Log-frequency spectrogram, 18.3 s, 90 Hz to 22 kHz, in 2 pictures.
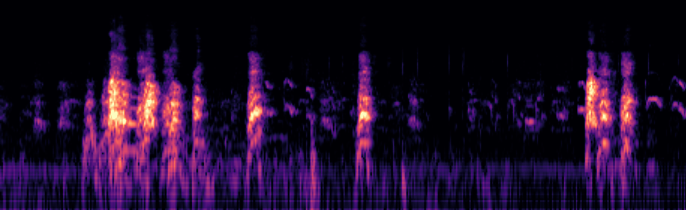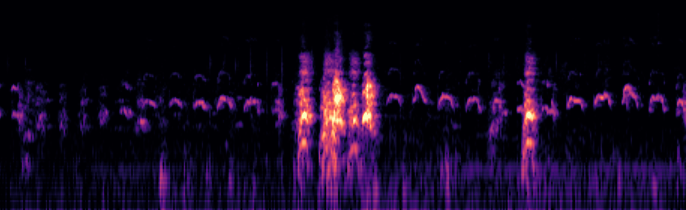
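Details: Papillon puppy filmed on 15 August, giving high, sharp yapping barks in quick clusters near the start, middle and later on, with thin, rising-and-falling whiny yips strung between the bursts in a quiet room.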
